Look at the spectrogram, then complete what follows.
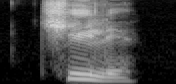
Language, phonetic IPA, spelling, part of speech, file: Russian, [ˈt͡ɕilʲɪ], Чили, proper noun, Ru-Чили.ogg
- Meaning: Chile (a country in South America)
